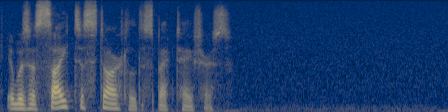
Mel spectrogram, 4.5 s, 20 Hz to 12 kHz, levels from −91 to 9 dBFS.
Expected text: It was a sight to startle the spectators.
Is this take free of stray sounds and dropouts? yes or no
yes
